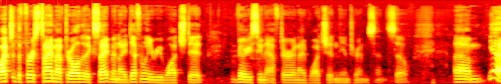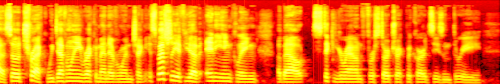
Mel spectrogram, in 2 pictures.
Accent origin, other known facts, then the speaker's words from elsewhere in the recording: near Vacaville, the Bay Area, California, United States; she's from Vacaville. she's like right by my hometown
